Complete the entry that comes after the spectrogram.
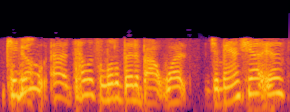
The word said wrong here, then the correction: Gematria: Is that, am I pronouncing that right? The number system that the occult frequently uses? – Yeah, Gematria, they assign a number value to a letter and then add that up.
